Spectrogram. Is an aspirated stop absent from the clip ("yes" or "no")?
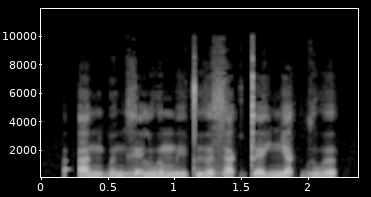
yes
